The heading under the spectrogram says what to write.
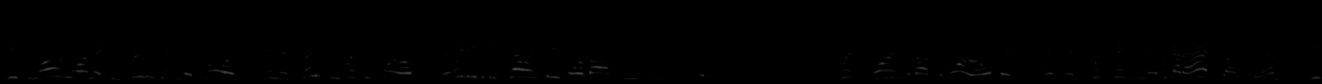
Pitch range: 155-235 Hz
